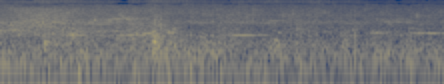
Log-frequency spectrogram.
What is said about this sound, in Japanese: 雨の音聞こえますかね。あとその雨音に負けず野鳥たちの鳴き声聞こえますでしょうか。いつも通り自宅のテラスからこの番組をお届けしています。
